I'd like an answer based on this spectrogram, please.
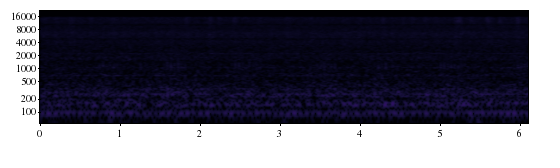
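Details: Purring brown tabby cat being stroked, giving an even, continuous low throbbing hum with no breaks and only soft background hiss around it.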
